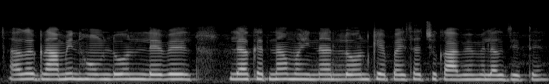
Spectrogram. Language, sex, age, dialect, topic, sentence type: Magahi, female, 18-24, Central/Standard, banking, question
